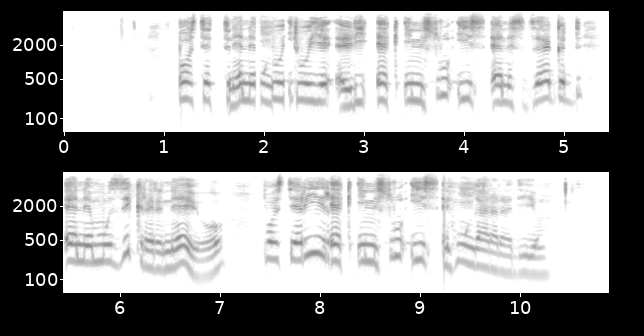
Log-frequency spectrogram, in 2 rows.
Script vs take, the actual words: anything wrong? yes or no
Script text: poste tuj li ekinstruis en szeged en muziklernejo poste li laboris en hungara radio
yes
